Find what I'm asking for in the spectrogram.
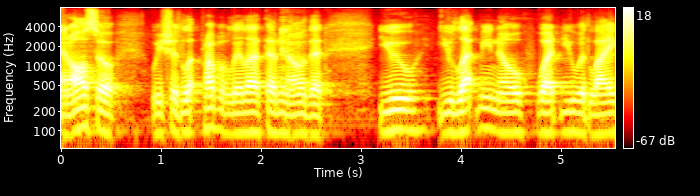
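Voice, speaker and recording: In a Pacific Northwest accent, a man speaks with a very deep, low pitch and monotone, flat intonation. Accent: general American (Pacific Northwest). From US Pacific Northwest (Portland, Oregon). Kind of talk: invited talk and Q&A at a Bible college chapel. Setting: college chapel with student audience.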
